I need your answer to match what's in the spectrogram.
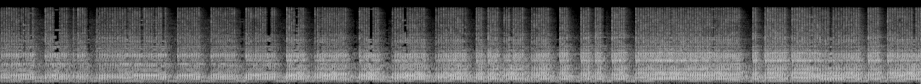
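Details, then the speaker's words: Benelli Andretti Z50 two-stroke scooter with about 500 miles, long stored non-running, with exhaust flange leak and air cleaner partly off: buzzy note stutters and drops out, won't take throttle; rough running, engine loaded up with oil. "definitely loaded up with oil huh sometimes you need the rest of the air cleaner on it"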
